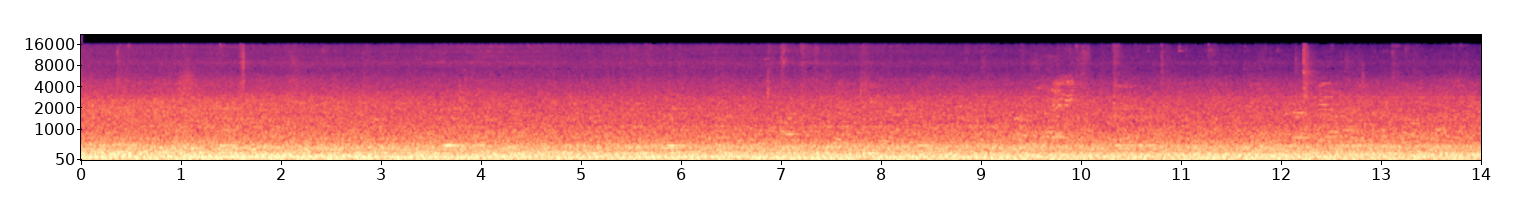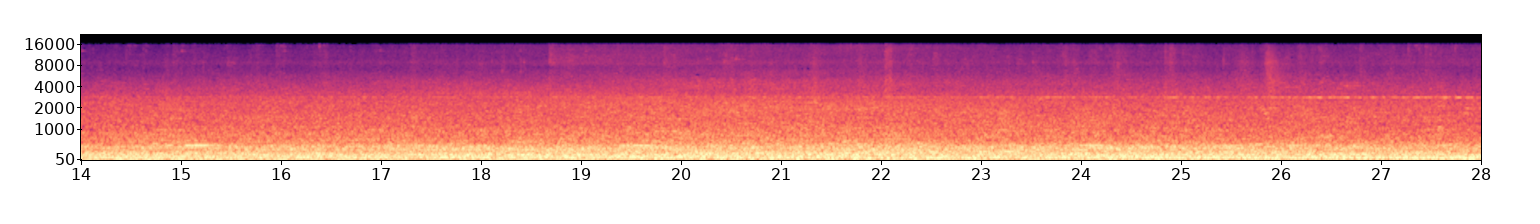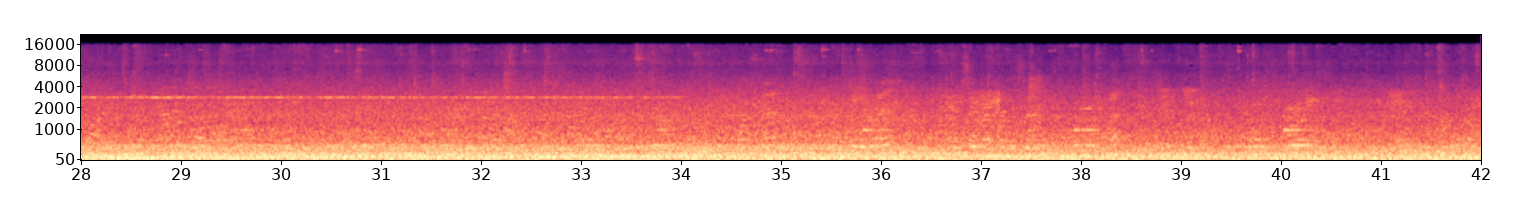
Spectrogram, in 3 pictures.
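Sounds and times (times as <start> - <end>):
people talking: 0.0 - 15.6, 18.1 - 42.0
train idling rumble: 0.0 - 42.0.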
